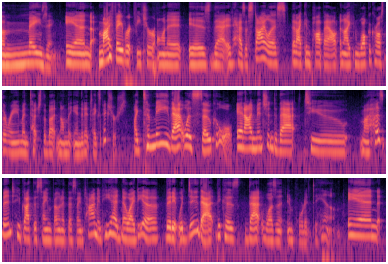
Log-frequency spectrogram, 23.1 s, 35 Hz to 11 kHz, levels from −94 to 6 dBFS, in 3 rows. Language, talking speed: English, 200 wpm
